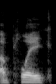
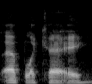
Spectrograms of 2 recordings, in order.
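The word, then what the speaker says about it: appliqué: It was not a plique, it was applique, whatever the heck that means. I've never heard the term, but that Carl was correcting how I pronounced it.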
